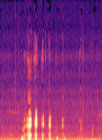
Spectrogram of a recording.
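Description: A man imitating a goat's bleat with his voice: one wavering "maa-a-a-a" of about a second, starting about half a second in.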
